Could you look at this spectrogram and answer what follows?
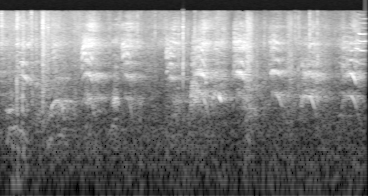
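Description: Several chimpanzees screaming and calling over one another: short, high cries that rise and fall, a few each second.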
